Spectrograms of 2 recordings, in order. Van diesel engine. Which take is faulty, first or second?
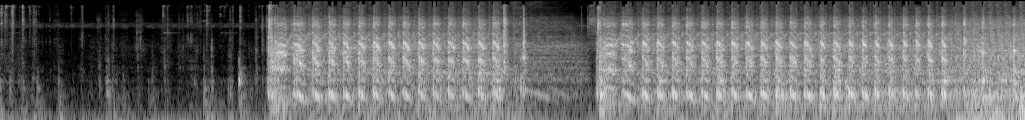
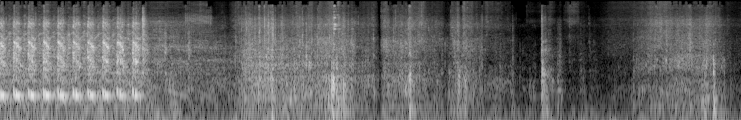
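first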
